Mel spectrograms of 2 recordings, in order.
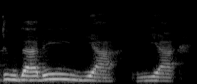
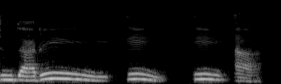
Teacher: that I is pronounced like a strong I, E. It's not pronounced like a weak I, E, like a Y, E.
